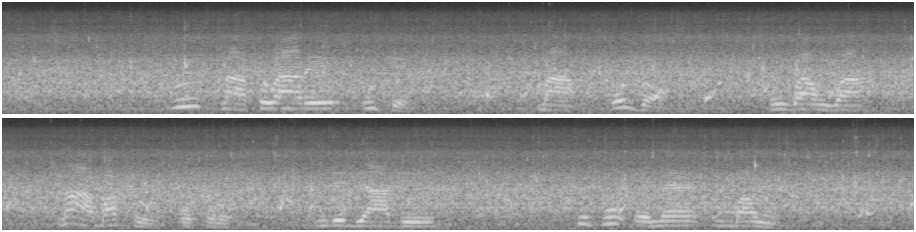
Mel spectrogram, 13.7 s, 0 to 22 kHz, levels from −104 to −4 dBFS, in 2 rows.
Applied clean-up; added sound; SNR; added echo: none; Stream; -1 dB; none.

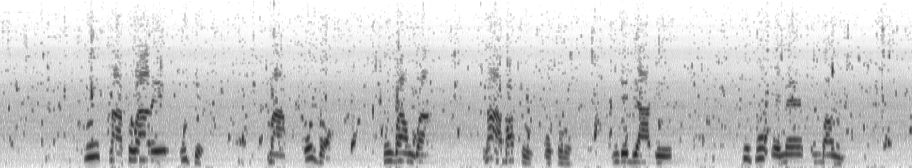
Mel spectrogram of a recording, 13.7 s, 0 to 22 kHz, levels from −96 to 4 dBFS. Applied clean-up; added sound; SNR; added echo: classical method spectral subtraction.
